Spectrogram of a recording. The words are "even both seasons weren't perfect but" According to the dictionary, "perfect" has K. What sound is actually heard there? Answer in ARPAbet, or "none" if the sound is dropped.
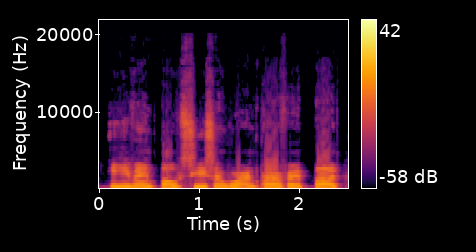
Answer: K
